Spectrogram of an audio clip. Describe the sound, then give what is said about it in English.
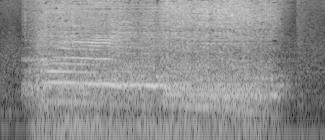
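A single deep dragon roar from the video game Skyrim, heard in Helgen just before the player's execution, loud, swelling quickly and holding for over two seconds with a rumbling, growly low end before cutting off. No one speaks. “Just before your execution in Helgen, you hear a deep roar.”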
